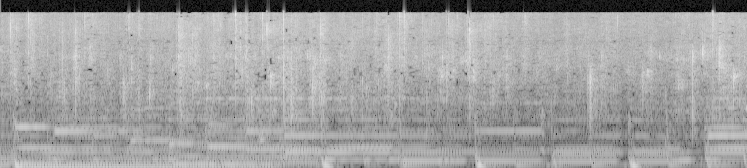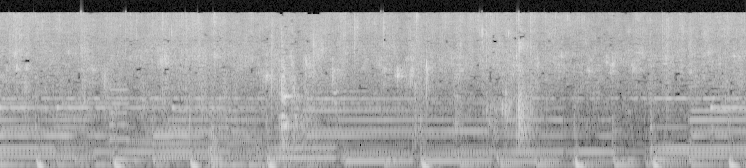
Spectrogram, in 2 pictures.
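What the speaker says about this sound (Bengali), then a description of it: "আমি দিয়ে দিলাম তেল বরাবরের মতো, অল্প তেল, জিরা, একটা আস্ত শুকনো মরিচ দিলাম, পেঁয়াজ কুচি করে দিলাম" Chopped onion, cumin seeds and a whole dried chili sizzle in a little hot oil, a steady close crackle broken by regular sharp knocks of a spoon stirring against the pan.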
